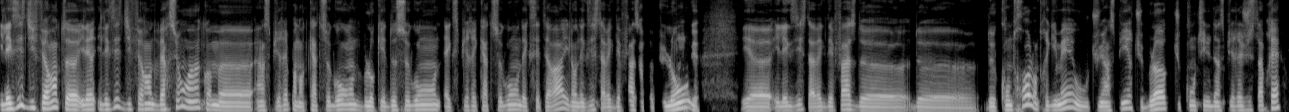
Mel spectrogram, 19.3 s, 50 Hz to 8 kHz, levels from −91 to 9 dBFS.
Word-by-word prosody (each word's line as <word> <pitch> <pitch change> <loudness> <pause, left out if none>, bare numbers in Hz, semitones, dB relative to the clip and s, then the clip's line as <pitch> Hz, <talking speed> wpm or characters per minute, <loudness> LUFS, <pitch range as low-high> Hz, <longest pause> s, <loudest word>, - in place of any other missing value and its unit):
Il 125 - +3
existe 195 +10 +5
différentes, 170 -1 +3
heu, 125 -2 +7
il - - +3
e 130 0 +4
il 130 -2 -2
existe 175 +9 -2
différentes 135 0 0
versions, 130 - +1
hein, 170 +1 +3
comme, 125 -7 +1
heu, 105 -1 +2
inspirer 110 +2 -3
pendant 115 -5 -1
4 110 +2 -3
secondes, 125 +3 +1
bloquer 110 0 0
2 115 +3 -1
secondes, 125 +3 +1
expirer 110 +2 -6
4 110 -1 -5
secondes, 120 +3 -1
et - - 0
cetera. 125 +13 -1
Il 125 -7 -2
en 105 -1 +1
existe 105 +5 -4
avec 95 0 -2
des 105 - -3
phases 115 +3 -3
un - - -8
peu - - -9
plus 105 - -5
longues 135 - +5 0.7
et, 100 +3 -1
heu, 100 0 +3
il 105 0 -2
existe 110 +5 -3
avec 100 +1 0
des 105 +1 -3
phases 125 +2 0
de 95 -2 -1
de 90 -3 -3 0.2
de 105 -1 0
contrôle 205 - +1
entre 130 -4 -3
guillemets 130 +11 +2
où 110 -9 0
tu 105 - -3
inspires, 145 +10 -1
tu 100 - -9
bloques, 140 - +4
tu - - -10
continues 115 -1 -3
d'inspirer 110 +1 -3
juste 110 +1 -8
après. 160 +8 +1
115 Hz, 180 wpm, -23 LUFS, 105-130 Hz, 0.7 s, heu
